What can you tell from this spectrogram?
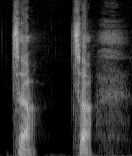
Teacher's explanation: Ce sont des occlusives, le ta, le del et le ta, apico-alvéolaires, et à l'apex qui touche les alvéoles des dents supérieures. La pointe de la langue, ou la partie antérieure de la langue, il s'appuie contre les alvéoles des incisives supérieures. Quand il touche les incisives supérieures, les alvéoles des incisives, on a le T.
